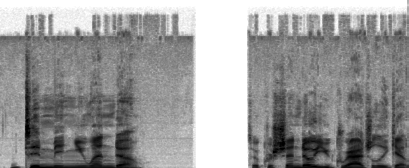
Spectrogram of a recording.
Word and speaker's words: diminuendo: Dominuendo is dimminuendo. Dimminuendo dimminuendo crescendo. It's technically to corre It is technically correct to pronounce multiples of crescendo as crescendi and multiples of diminuendo as diminuendi.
